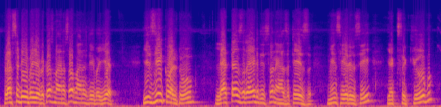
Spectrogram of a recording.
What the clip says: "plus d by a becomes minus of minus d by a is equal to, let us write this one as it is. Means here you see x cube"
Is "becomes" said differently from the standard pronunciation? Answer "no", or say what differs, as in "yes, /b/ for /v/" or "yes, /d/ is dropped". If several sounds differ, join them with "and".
yes, /m/ is dropped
